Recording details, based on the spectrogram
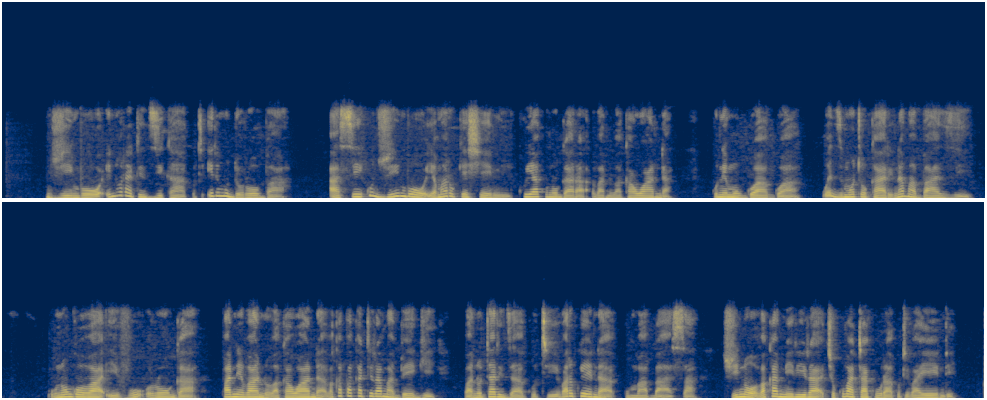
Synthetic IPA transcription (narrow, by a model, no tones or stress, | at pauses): nʐimbo̞ino̞ɾatid͡zikakutiiɾimudʱo̞ɾo̞bʱa | a̰sikunʐimbo̞ja̰maɾo̞keʃe̞nikujakuno̞ɡʱaɾa̰ʋan̤uʋakawanda | kune̞muɡʱwaɡʱwa | wʔe̞̰d͡zimo̞to̞kaɾinamabʱazi | ṵno̞ŋɡo̞ʋaʔivuro̞ɡʱa̰ | pane̞ʋan̤uʋa̰kawanda̰ʋa̰kapakatiramabʱe̞ɡʱi | ʋano̞taɾid͡zakutʰiʋa̰ɾikue̞nda̰kumaɓasa̰ | ʐ̥ino̞ʋakamirira̰t͡ʃo̞kuʋatakuɾa̰kutiʋae̞ːnde̞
